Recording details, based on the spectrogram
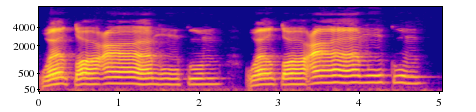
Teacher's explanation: Izhar syafawi. Sempurnakan bunyi mim terus.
